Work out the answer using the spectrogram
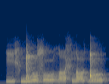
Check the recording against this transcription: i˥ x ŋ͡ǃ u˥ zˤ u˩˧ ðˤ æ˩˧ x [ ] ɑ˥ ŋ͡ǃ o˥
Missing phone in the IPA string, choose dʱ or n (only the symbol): n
